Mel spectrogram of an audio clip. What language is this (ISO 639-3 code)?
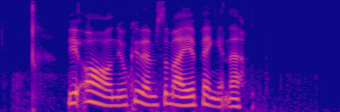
nor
